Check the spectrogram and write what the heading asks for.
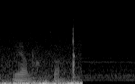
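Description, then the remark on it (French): Bees buzzing in bushes for under a second, a loud droning hum with a wavering pitch that cuts off abruptly into near silence. “Abeilles dans les buissons.”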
